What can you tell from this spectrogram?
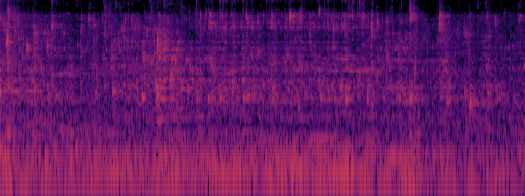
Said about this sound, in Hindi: मैं धो रही हूँ कपड़े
